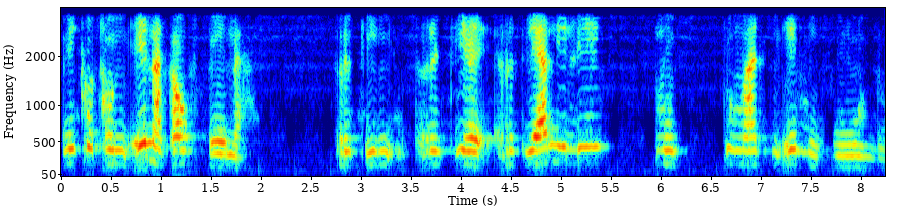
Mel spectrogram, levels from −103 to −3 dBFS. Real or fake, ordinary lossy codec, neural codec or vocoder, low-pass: fake; none; codec, 24 kHz, 6 kbps, HILCodec; 3.6 kHz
